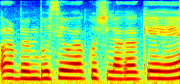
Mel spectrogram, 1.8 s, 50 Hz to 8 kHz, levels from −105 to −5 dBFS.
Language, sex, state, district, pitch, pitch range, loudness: Hindi, female, Arunachal Pradesh, Papum Pare, 255 Hz, 250-260 Hz, -12 LUFS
